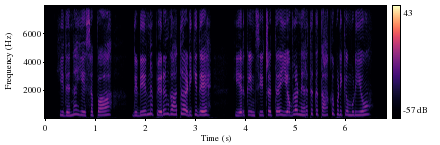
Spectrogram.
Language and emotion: Tamil, fearful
